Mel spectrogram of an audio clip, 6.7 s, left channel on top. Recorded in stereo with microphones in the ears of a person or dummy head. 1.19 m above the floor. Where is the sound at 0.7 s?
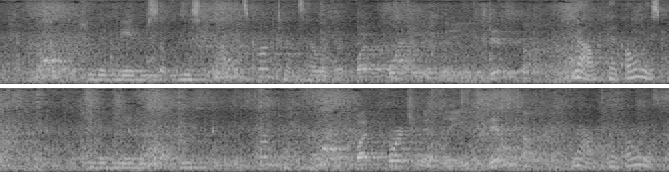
65° left (ahead or behind), 0.9 m.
